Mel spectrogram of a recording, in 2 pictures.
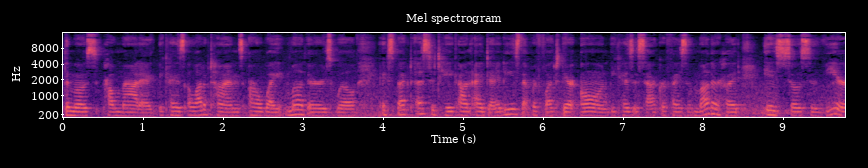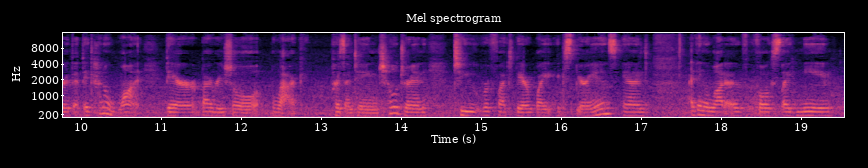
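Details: Adult woman speaking; normal speech.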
